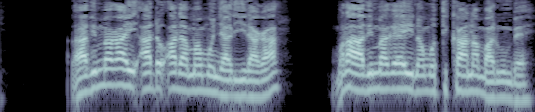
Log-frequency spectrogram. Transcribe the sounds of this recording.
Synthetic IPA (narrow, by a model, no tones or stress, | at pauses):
ɾa̰ðimaɣaiʔadoʔaɾeamamoɲaɾiɾaɣa | ma̰ɾaðimaɣɛinamotikanamaɾuːmbɛ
